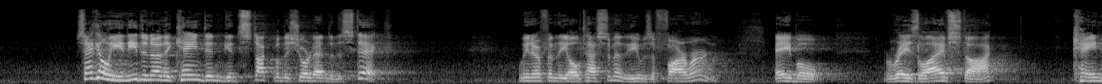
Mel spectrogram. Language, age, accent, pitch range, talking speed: English, 50-69, American, 155-220 Hz, 180 wpm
